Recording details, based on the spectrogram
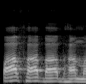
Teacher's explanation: पा, यानी आप देख सकते हैं दोनों हमारे होंठ जो है वो मिल रहे हैं, यानी कि होंठों की सहायता से बोले जा रहे हैं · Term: ओष्ठ व्यंजन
